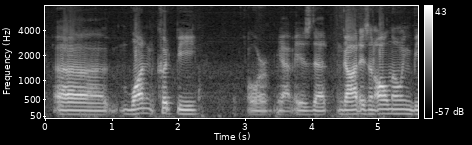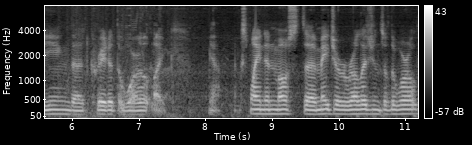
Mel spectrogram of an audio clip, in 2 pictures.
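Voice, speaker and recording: A man at a fairly slow pace, flat and monotone, over noticeable background noise. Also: medium pitch for a man. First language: not English. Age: 20s. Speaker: gaming YouTuber. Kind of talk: gameplay commentary with personal reflection. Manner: hesitant, many fillers.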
